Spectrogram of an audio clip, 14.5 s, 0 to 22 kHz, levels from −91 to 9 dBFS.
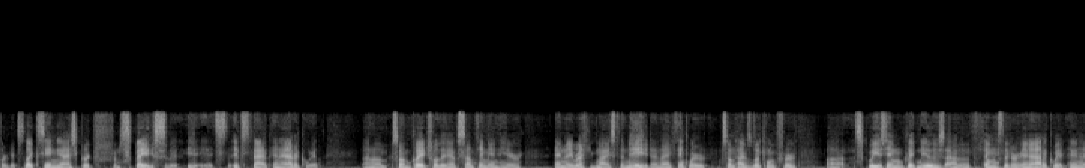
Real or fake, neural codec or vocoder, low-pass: fake; codec, 16 kHz in and 24 kHz out, 0.6 kbps, FireRedTTS-2 codec; 7.2 kHz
